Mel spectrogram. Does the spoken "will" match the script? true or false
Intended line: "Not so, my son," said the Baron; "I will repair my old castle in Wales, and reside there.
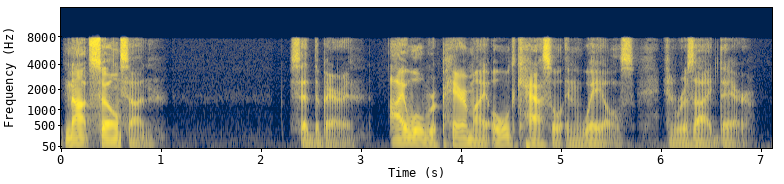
true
